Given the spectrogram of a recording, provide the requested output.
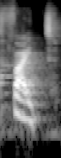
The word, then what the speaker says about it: fight: new words for today they all sound like an i long i and you do not pronounce the g and the h now in order to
